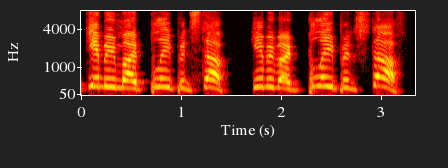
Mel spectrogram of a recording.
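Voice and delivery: high-pitched imitation of an irate yell; mock scream, high and insistent; retold screaming. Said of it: "this guy starts screaming obscenities".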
